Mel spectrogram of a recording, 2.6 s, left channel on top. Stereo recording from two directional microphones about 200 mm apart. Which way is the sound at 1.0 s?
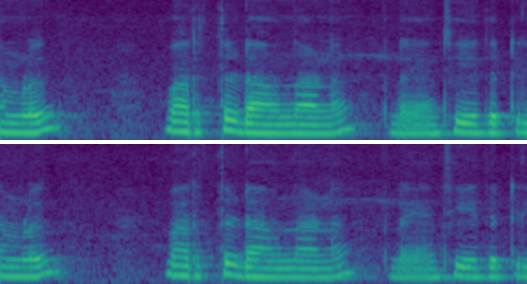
10° left (ahead or behind).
